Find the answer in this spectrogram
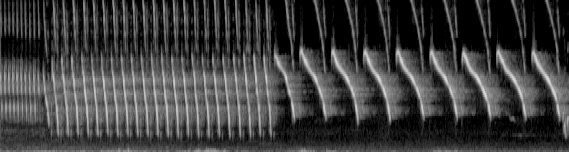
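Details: Canary singing, captured on a mobile phone: a fast, even trill of high buzzy notes, then a string of about ten clear whistles sliding steeply downward, each repeated roughly three times a second.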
